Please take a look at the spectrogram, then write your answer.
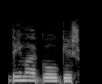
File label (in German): "demagogisch", german; adjectives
